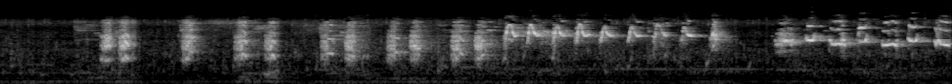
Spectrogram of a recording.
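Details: Wambi singing loudly, used as a lure to stimulate other wambi birds to sing: a fast series of harsh, buzzy chirps, then quicker twittering notes and clear whistled phrases near the end.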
